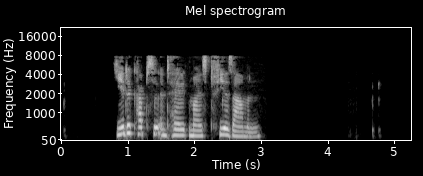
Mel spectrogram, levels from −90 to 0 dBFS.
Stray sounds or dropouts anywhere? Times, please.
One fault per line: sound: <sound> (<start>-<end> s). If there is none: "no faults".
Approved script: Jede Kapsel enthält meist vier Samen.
no faults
